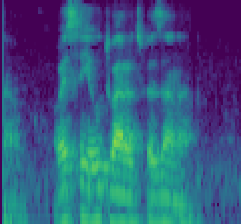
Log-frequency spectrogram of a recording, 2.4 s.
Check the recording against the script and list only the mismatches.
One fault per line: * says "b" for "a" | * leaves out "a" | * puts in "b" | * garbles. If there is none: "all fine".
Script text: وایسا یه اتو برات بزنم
all fine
